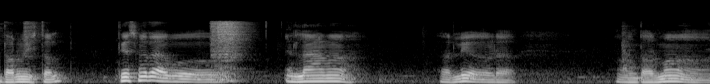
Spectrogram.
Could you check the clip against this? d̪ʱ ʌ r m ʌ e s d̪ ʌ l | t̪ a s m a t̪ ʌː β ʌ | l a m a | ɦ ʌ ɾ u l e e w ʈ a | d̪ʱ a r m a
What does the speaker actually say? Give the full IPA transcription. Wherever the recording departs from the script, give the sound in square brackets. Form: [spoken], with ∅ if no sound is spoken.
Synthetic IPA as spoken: d̪ʱ ʌ r m ʌ [i] s [t̪] ʌ l | t̪ [e] s m a t̪ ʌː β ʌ | l a m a | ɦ ʌ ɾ u l e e w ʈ a | d̪ʱ [ʌ] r m [ʌ]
